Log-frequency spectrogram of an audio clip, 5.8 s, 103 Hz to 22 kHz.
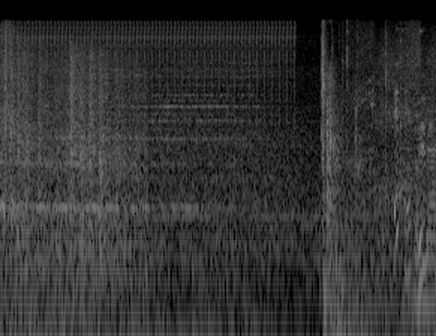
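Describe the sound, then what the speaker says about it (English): A New York subway 1 train, Manhattan-bound, sits in a station with a steady low rumble and hum, then a sharp shift as doors or brakes change the sound, followed by a few clatters and a brief announcement-like tone near the end. "This is a Manhattan-bound 1 train."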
